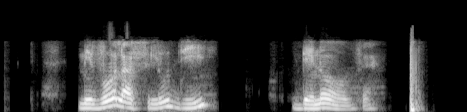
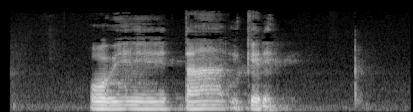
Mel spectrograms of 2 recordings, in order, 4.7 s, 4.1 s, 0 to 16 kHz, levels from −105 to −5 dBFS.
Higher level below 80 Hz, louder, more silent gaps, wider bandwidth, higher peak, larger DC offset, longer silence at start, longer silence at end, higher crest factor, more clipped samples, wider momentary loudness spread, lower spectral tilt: first, -36 dBFS vs -60 dBFS; first, -16 LUFS vs -24 LUFS; first, 2.20-2.45 s, 2.52-2.66 s, 3.91-4.05 s vs none; second, 5.6 kHz vs 10.5 kHz; first, -2 dBFS vs -6 dBFS; neither; about the same, 0.8 s vs 0.9 s; about the same, 0.5 s vs 0.55 s; about the same, 16 dB vs 20 dB; neither; second, 16 LU vs 24 LU; first, -9.5 dB/octave vs -7.5 dB/octave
